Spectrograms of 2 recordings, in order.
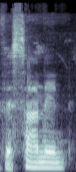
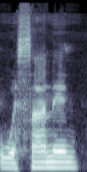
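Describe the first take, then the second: First: The name begins with a V sound. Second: The name begins with a W sound. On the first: "in Dutch the W they pronounce it V" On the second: "I have to say it in uh, English way"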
